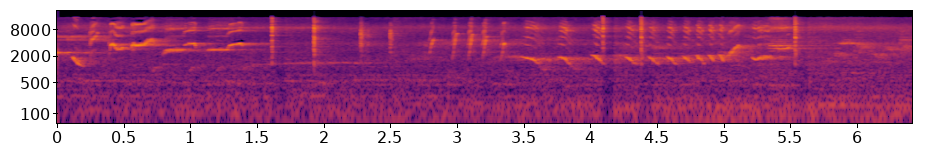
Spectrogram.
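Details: Medan-type White-rumped shama singing energetically, ready for a contest: bright high chirps and twitters, then a rapid series of short notes gliding up and down, with sharp clicks in between.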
